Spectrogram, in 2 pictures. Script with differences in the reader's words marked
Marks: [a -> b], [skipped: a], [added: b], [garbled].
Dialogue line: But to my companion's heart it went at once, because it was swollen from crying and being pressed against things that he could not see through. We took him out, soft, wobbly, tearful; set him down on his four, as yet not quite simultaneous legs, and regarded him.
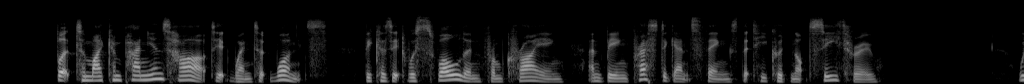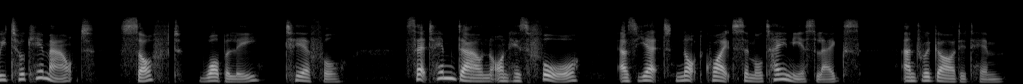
But to my companion's heart it went at once, because it was swollen from crying and being pressed against things that he could not see through. We took him out, soft, wobbly, tearful; set him down on his four, as yet not quite simultaneous legs, and regarded him.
